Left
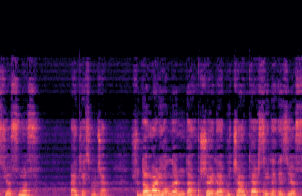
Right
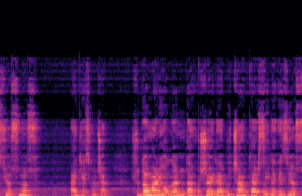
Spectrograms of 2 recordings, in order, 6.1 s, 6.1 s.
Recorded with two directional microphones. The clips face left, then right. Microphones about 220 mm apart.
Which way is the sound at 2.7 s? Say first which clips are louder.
Left 4 dB; 30° left (ahead or behind).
